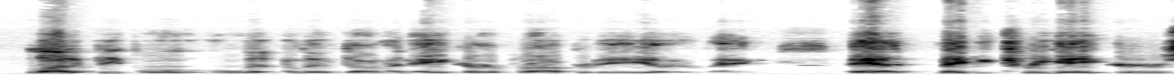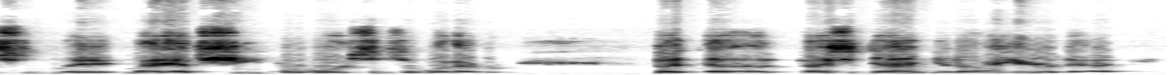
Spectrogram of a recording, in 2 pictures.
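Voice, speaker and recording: A man speaks in a raised, projected voice with a Midwestern US accent. His pitch is extremely high, his pace fairly slow and his intonation fairly even. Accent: US Midwest. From Indianapolis, Indiana. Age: 70s. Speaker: former state legislator and funeral director. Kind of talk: oral history interview.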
